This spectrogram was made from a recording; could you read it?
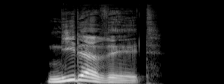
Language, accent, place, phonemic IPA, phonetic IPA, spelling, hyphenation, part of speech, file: German, Germany, Berlin, /ˈniːdərˌvɪlt/, [ˈniːdɐˌvɪlt], Niederwild, Nie‧der‧wild, noun, De-Niederwild.ogg
- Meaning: small game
